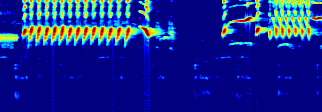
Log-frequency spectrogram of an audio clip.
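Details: Excited canary delivering a tight rolling song to get other canaries singing: a fast, evenly pulsed trill of about twenty notes, a short gap, then bright whistled notes and another rapid rattling trill.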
